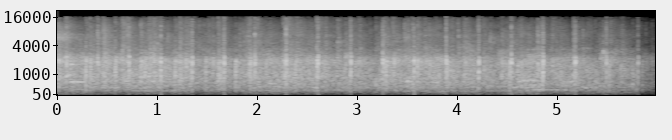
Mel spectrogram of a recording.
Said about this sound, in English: Ladies and gentlemen, for now, though, please give a huge round of applause to Andy White, Neil Richardson, and Stuart Watkiss.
